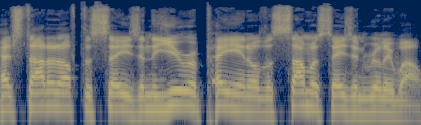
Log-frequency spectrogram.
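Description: A man with an Australian accent speaks at a very fast pace and a fairly high pitch. The very clean recording is dry and close with no echo and a silent background. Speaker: sports radio host. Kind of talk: casual radio sports chat. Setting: radio studio.

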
